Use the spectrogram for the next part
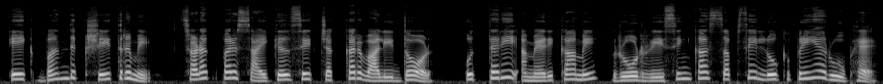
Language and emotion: Hindi, neutral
